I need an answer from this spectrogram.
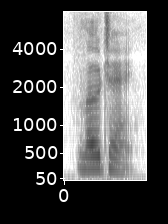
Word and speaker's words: Mojang: And it's pronounced Mojang, according to them. Mojang? Mojang.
